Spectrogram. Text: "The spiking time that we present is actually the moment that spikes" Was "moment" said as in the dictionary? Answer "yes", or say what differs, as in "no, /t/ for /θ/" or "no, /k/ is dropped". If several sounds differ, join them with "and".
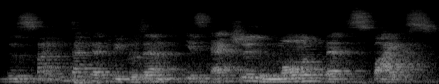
no, /n/ is dropped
